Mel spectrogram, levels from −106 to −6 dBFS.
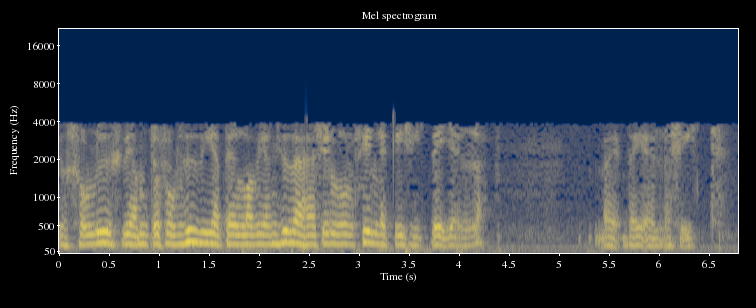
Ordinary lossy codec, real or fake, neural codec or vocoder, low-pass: AAC, 16 kbps; real; none; 19.8 kHz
